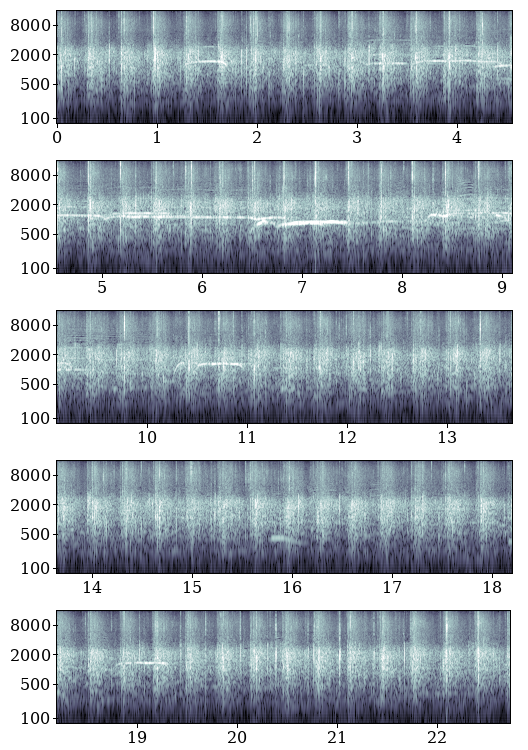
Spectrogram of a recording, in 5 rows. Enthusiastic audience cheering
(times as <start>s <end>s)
1.0s 12.1s, 18.7s 19.5s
